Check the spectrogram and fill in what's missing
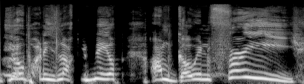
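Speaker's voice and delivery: high, loud, slow triumphant squeal; hammed-up defiant squeal; gleeful escape. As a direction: crow it as you leap away. Spider-Man escaping, high voice.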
